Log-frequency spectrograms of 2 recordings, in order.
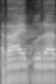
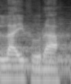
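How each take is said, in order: First: The word begins with an R sound. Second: The word begins with an L sound.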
